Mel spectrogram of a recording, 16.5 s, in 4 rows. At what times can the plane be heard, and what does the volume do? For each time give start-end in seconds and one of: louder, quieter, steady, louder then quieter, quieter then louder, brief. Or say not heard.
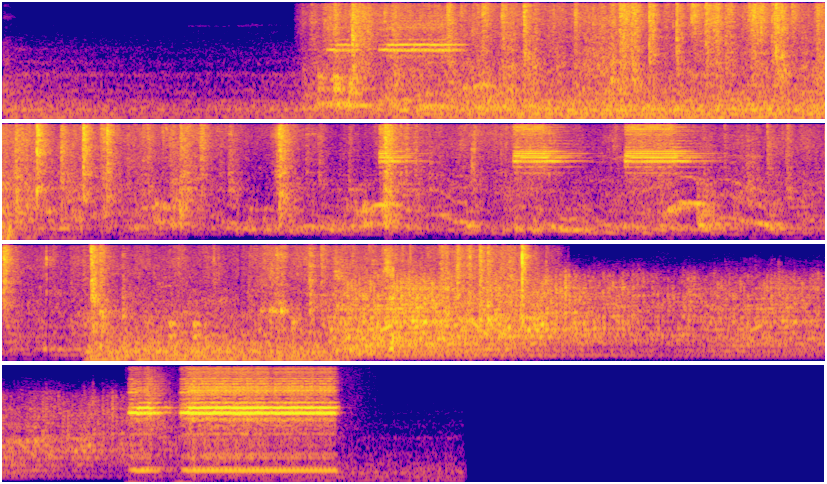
0.0-4.2 louder
8.6-14.7 quieter.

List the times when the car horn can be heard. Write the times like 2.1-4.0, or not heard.
1.6-2.4, 6.0-7.7, 12.9-14.1.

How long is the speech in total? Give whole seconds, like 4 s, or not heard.
not heard.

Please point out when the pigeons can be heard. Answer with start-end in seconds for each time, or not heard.
1.5-11.0.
